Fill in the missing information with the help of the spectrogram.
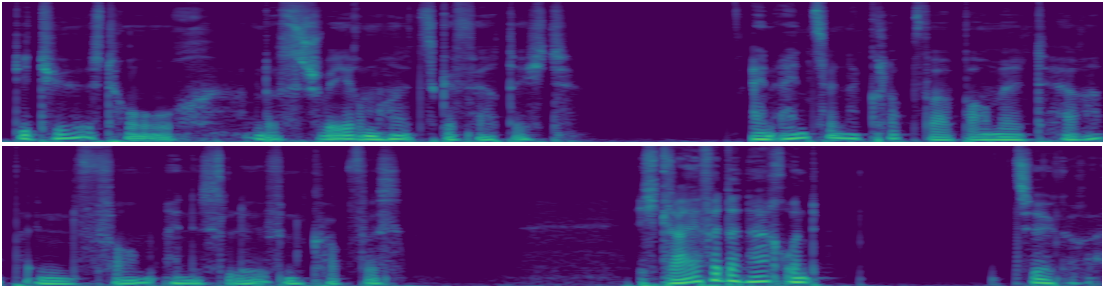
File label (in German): Voicesample Hörbuch; MIT DEM ALTER WIRD MAN SCHÖNER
